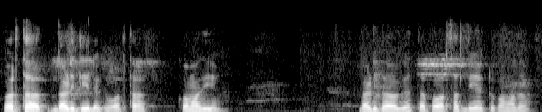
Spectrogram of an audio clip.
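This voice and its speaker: A man's voice: medium pitch, flat delivery, fast talker. A man working as a tutor, dictating notes to a student phrase by phrase and calling out the punctuation. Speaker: private tutor. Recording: dull lo-fi recording.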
